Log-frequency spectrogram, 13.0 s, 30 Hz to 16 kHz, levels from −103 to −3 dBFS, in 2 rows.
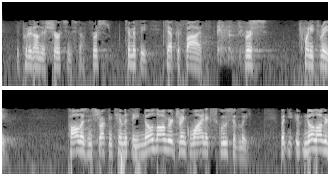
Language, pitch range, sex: English, 150-210 Hz, male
